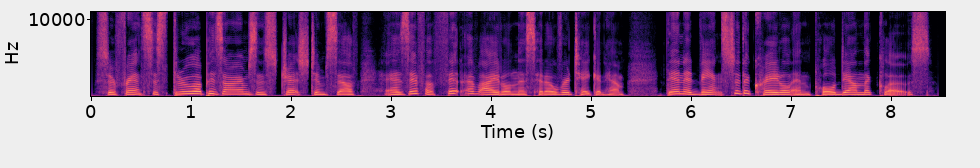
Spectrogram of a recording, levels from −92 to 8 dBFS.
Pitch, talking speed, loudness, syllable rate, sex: 240 Hz, 195 wpm, -18 LUFS, 5.4 syllables/s, female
